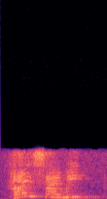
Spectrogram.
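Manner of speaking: very high falsetto greeting. Retold or imitated. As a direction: mimic a soprano's high-pitched hello. Voicing [name] greeting him.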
